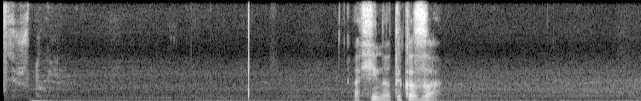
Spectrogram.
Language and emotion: Russian, angry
